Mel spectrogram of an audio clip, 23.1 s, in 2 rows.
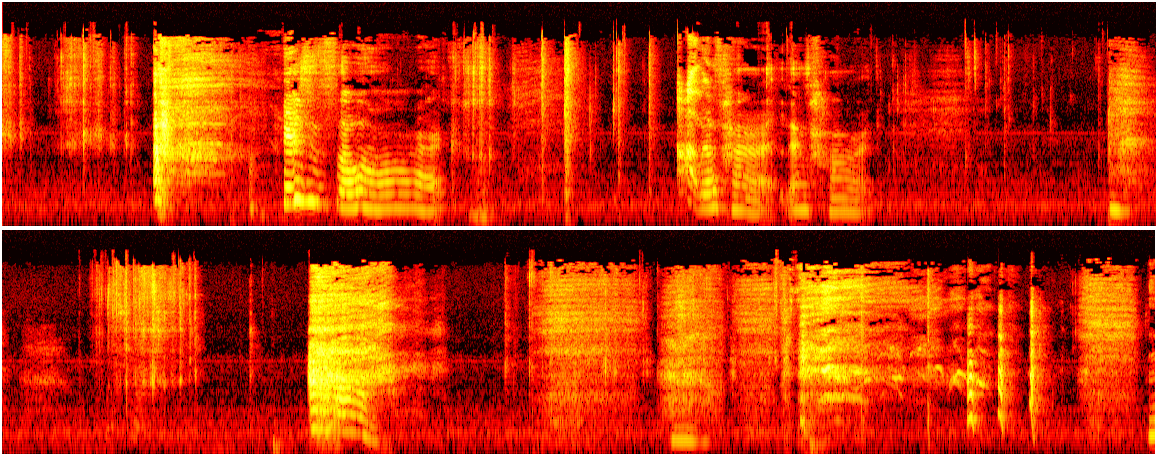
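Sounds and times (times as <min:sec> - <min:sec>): crunching and chewing: 0:00.0 - 0:01.5, 0:04.5 - 0:06.6, 0:08.7 - 0:11.0, 0:12.3 - 0:14.2.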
